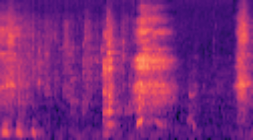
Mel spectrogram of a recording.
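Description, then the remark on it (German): Silvaner wine glugs into a glass in a few uneven gurgling bursts, with bubbly rising tones between quieter pauses, and no voices. “Ich schenke dir mal einen Schluck ein.”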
